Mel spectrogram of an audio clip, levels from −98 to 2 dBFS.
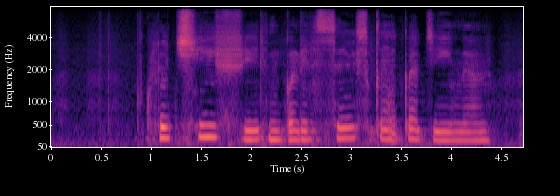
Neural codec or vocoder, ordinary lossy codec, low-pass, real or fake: codec, 16 kHz, 1 kbps, FunCodec, trained on Chinese and English, 50 frames a second; none; 7.2 kHz; fake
